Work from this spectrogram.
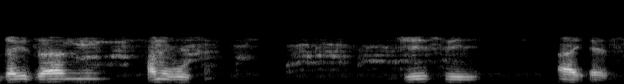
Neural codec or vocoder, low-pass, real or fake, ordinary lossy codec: codec, 16 kHz, 8 kbps, FreqCodec, smaller model; 3.6 kHz; fake; none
